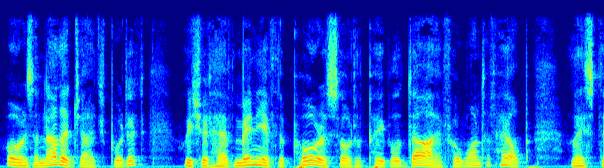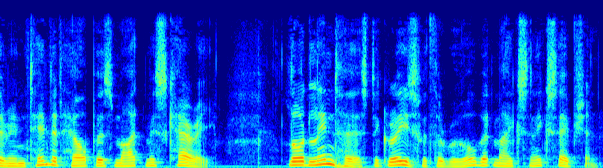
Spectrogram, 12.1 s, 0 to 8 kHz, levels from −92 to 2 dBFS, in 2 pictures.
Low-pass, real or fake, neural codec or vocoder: 7.2 kHz; real; none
